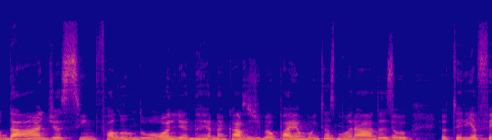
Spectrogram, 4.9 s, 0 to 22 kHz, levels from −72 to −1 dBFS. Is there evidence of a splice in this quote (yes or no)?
yes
